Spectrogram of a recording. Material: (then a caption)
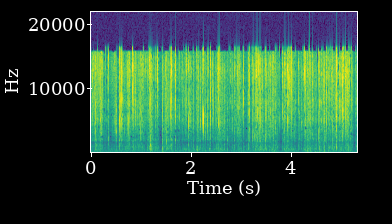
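Cardboard, plastic film. Long nails tap and scratch a medium rectangular green cardboard tea box with a lemon print, wrapped in plastic film and likely full of tea bags. The result is a dense stream of quick, dry crinkling clicks and scrapes, bright and papery with almost no low end, each tap dying away instantly.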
